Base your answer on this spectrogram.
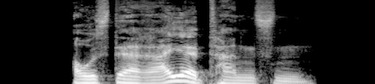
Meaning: to step out of line
- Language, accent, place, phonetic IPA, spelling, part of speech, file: German, Germany, Berlin, [aʊ̯s deːɐ̯ ˈʁaɪ̯ə ˌtant͡sn̩], aus der Reihe tanzen, phrase, De-aus der Reihe tanzen.ogg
